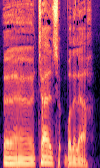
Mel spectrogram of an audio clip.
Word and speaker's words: Charles Baudelaire: Charles Baudelaire.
